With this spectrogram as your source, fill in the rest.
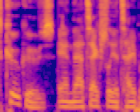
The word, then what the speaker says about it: Cuckoo: uh couple of cucko and no that's not pronounced cus trust me on this there's there's no cucks in this that's not what it is it's cuckoo and that's actually a type of bird don't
